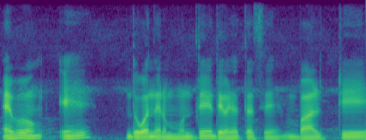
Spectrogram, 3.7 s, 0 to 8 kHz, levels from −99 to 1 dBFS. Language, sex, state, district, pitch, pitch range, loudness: Bengali, male, Tripura, West Tripura, 120 Hz, 115-130 Hz, -21 LUFS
